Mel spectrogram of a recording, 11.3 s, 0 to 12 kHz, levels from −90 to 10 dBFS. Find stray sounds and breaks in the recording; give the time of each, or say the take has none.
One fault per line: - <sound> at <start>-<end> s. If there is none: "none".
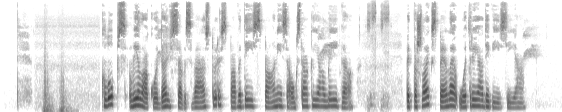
- thud at 0.8-1.6 s
- laugh at 7.3-7.8 s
